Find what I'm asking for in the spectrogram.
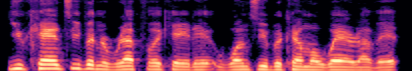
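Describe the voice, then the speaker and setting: A man with an average-pitched voice talks casually as a podcast co-host. His phrasing is measured and wry, sometimes feeling for the word. The sound is very dry, free of room echo. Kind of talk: casual chat, discussing films.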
